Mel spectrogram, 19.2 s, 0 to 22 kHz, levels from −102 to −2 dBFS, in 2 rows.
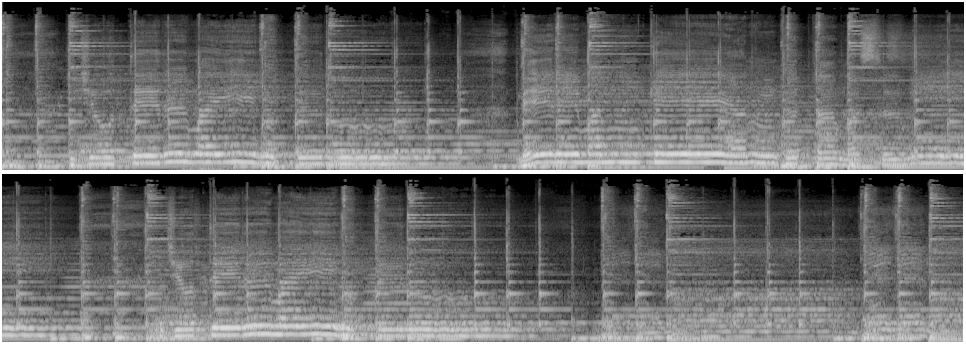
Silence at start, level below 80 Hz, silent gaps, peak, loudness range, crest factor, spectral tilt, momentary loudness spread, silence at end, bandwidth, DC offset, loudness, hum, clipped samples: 0 s; -40 dBFS; none; -6 dBFS; 7 LU; 18 dB; -6 dB/octave; 12 LU; 0 s; 19.5 kHz; under 0.1%; -24 LUFS; none; under 0.1%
